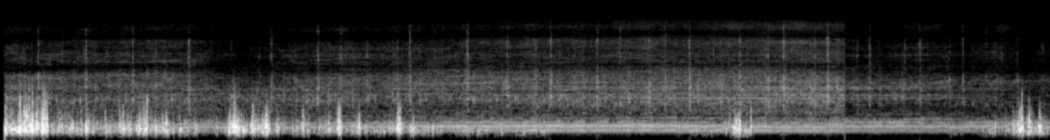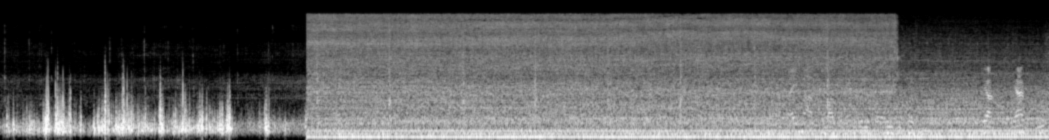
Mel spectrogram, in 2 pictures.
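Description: People talking over the steady hum of a walk-behind road line-striping machine. About twenty seconds in, this cuts to a ride-on road-marking machine's engine running steadily, with a hiss of spraying paint.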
